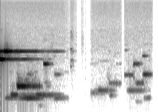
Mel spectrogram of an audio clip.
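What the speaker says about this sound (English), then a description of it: "that would be our telephony calling me to let me know that I am ready to connect with them" A phone rings for an Amazon Connect outbound call, a short electronic ringtone burst followed by a quieter trilling tone after a brief gap.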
